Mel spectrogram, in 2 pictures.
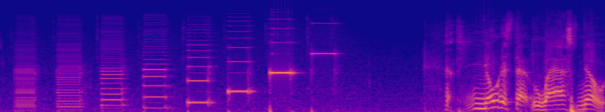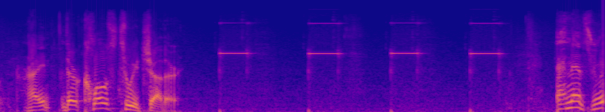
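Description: Short electronic beeps sound in an even rhythm.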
